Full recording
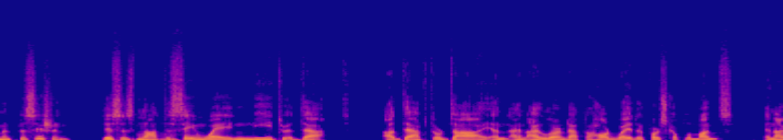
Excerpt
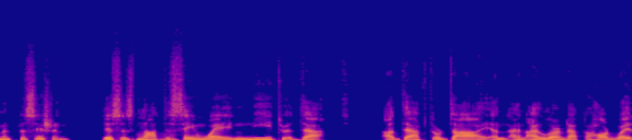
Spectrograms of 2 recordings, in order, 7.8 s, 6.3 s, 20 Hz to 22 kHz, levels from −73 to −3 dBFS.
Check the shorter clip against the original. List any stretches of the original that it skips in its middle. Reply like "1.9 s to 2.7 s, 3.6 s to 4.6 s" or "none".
none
